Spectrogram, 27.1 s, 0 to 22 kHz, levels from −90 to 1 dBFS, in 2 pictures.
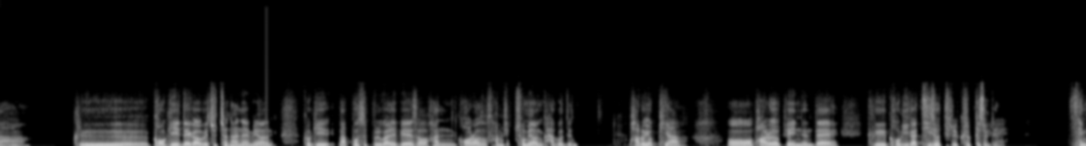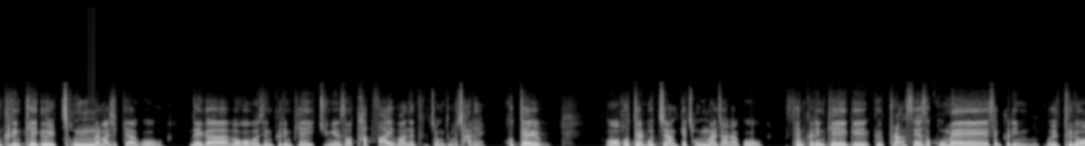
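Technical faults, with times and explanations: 3.32–3.36 s, 14.68–14.77 s and 22.95–22.98 s, Bluetooth stutter: the receiver repeats its last short slice of speech while late packets are missing, making a brief buzz of about 29, 87 and 29 ms. This differs from a dropout's silence. Speech then resumes further on.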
